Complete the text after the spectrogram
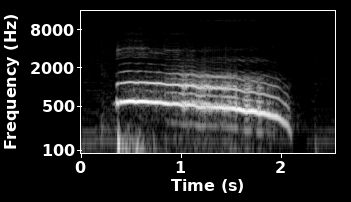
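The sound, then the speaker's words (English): A person's voice mimics an elephant call: one loud, sustained, strained tone held for nearly two seconds, with a steady pitch that sags and drops off at the end. “Like before we go, like an elephant call?”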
